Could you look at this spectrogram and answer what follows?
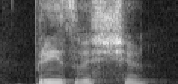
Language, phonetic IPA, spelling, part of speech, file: Ukrainian, [ˈprʲizʋeʃt͡ʃe], прізвище, noun, Uk-прізвище.ogg
- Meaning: surname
